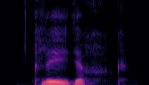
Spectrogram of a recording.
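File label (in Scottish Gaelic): "cléireachd", Scottish Gaelic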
